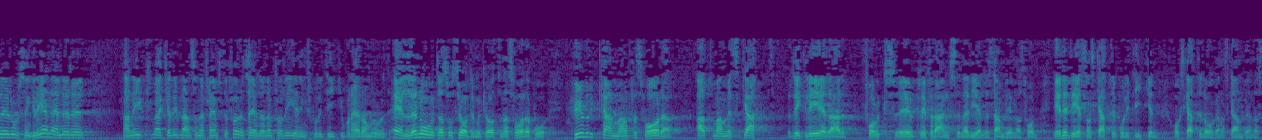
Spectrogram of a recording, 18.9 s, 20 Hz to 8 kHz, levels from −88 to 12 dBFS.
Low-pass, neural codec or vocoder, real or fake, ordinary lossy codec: 7.2 kHz; codec, 16 kHz, 16 kbps, FreqCodec, smaller model; fake; MP3, 24 kbps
